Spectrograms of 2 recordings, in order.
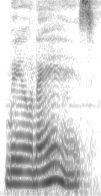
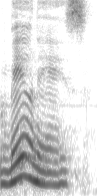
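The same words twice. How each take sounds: Both takes have the same delivery.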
